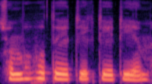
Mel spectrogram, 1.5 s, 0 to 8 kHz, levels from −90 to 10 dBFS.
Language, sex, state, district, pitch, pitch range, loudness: Bengali, male, West Bengal, Cooch Behar, 185 Hz, 175-195 Hz, -15 LUFS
